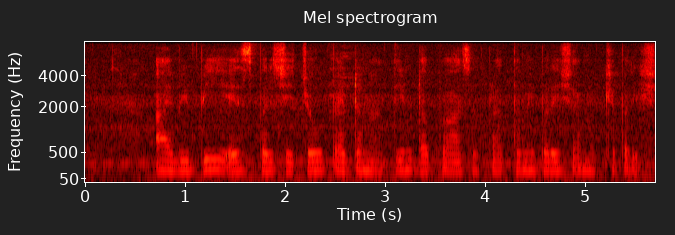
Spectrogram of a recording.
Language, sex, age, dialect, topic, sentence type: Marathi, female, 18-24, Southern Konkan, banking, statement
